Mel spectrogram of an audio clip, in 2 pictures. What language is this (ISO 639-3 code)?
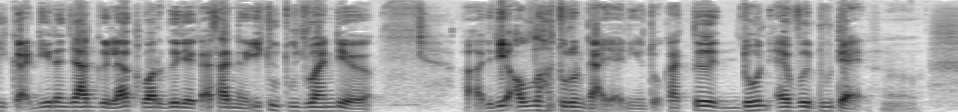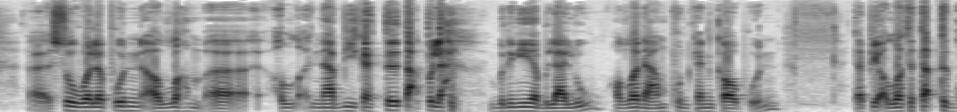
msa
